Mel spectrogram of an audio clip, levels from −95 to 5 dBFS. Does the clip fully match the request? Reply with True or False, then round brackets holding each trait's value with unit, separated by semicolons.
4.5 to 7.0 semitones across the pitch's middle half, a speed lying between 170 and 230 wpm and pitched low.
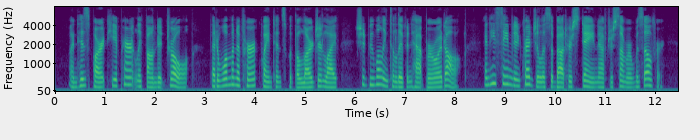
False (5.1 semitones; 185 wpm; 185 Hz)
